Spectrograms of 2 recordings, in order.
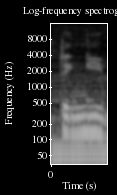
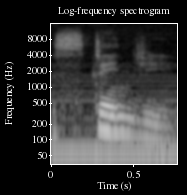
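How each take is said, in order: First: The middle consonant is a hard g sound. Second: The middle consonant is a soft j sound. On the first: The speaker calls it wrong. "मैंने स्टंग स्टिंगी स्टिंगी स्टिंगी पढ़ाया" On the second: The speaker calls it right. "जे की आवाज आ रही"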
